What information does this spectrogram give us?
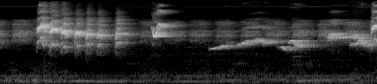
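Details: Rapid run of high chirps from a wild sunbird, then a sharp note and a rising, thin whistled phrase before more chirping.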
